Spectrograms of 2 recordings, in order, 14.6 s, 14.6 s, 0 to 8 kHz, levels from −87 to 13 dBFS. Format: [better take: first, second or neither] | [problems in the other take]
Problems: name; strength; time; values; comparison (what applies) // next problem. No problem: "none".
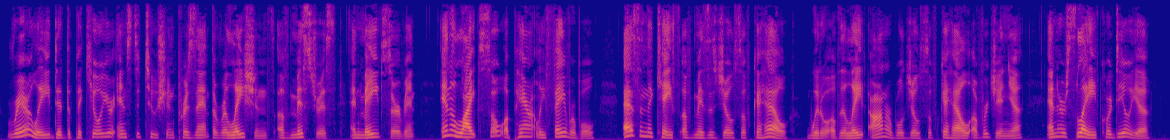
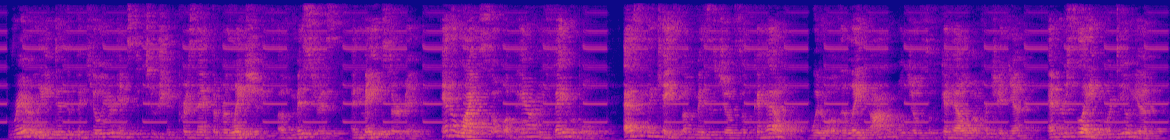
first | background sound (Alarm); 12 dB below the speech // room echo; dies away in 0.7 s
